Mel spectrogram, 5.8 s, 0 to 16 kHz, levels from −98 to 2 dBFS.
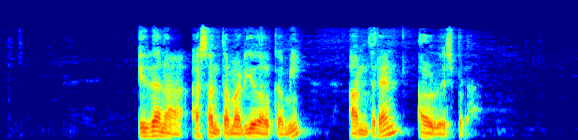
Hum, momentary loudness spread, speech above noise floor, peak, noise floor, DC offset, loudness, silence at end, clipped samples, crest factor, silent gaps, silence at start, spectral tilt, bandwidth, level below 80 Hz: none; 10 LU; 63 dB; -2 dBFS; -83 dBFS; under 0.1%; -20 LUFS; 1.1 s; under 0.1%; 20 dB; none; 1.4 s; -6 dB/octave; 8 kHz; -56 dBFS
